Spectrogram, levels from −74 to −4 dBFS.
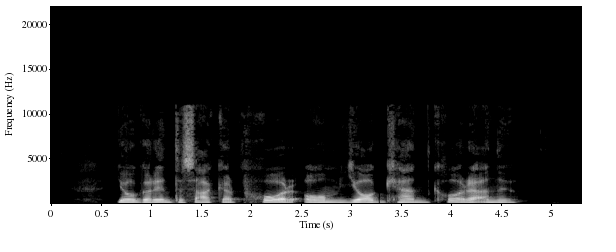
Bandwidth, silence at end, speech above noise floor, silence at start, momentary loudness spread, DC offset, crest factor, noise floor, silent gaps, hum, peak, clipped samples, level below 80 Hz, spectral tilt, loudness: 11.5 kHz; 0.65 s; 51 dB; 0.65 s; 9 LU; under 0.1%; 18 dB; -73 dBFS; none; none; -4 dBFS; under 0.1%; -60 dBFS; -6.5 dB/octave; -22 LUFS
